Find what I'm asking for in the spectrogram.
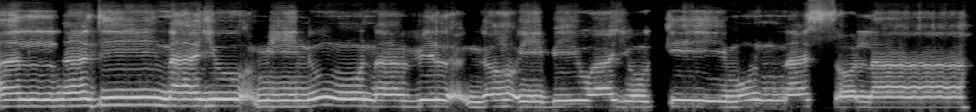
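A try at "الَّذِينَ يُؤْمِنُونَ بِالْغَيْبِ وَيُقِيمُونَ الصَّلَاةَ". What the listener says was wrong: Bukan bil goibi, ini lin namanya, diptong. Laula andaikan kau datang, jangan andaikan. Oh iya, orang sana kata ke pantai ya, jangan ke pantai, ke pantai.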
